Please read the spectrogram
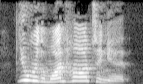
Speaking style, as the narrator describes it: Gus snapped

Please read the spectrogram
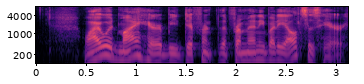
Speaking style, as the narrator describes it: said

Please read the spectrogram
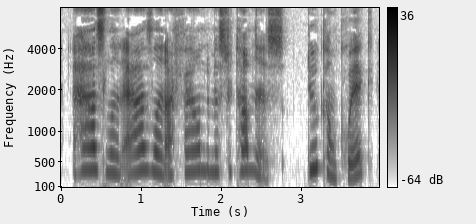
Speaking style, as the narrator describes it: But the best of all was when Lucy came rushing upstairs, shouting out

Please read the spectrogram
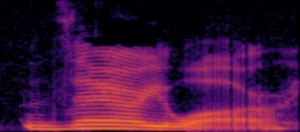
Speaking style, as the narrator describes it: he drawled

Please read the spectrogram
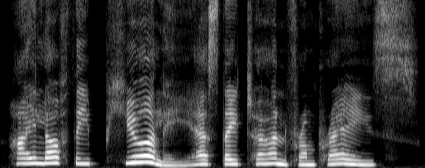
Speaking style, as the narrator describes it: murmured Aziraphale

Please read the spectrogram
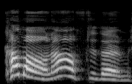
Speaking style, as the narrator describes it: shouted Tom

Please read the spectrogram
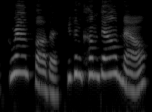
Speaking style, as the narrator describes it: shouted

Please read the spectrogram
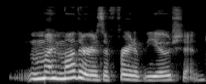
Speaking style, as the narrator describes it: said, laughing

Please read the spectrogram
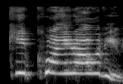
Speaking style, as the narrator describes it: shouted Beezus

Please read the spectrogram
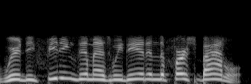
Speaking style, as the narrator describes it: the warriors of Benjamin shouted

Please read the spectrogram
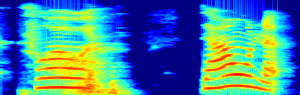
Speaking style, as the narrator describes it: Sinso panted heavily as he tried to catch his breath from running so much

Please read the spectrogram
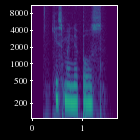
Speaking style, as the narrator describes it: Camilla demanded in a whisper

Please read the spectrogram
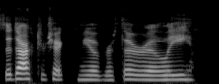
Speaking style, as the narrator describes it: she said wearily

